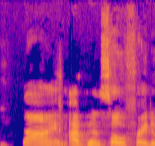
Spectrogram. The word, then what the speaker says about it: Gaim: correctly tonight tonight tonight and the last name dime I've been so afraid to mispronounce it so I'm G get it down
